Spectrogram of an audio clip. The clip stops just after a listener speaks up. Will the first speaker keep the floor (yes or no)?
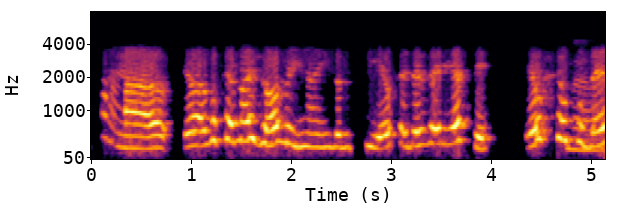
yes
